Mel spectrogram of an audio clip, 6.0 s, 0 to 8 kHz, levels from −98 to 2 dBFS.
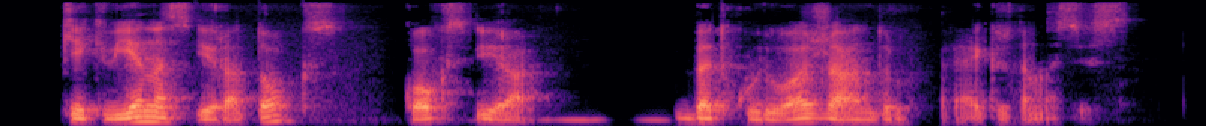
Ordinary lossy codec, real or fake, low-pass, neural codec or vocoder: AAC, 32 kbps; real; 7.2 kHz; none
